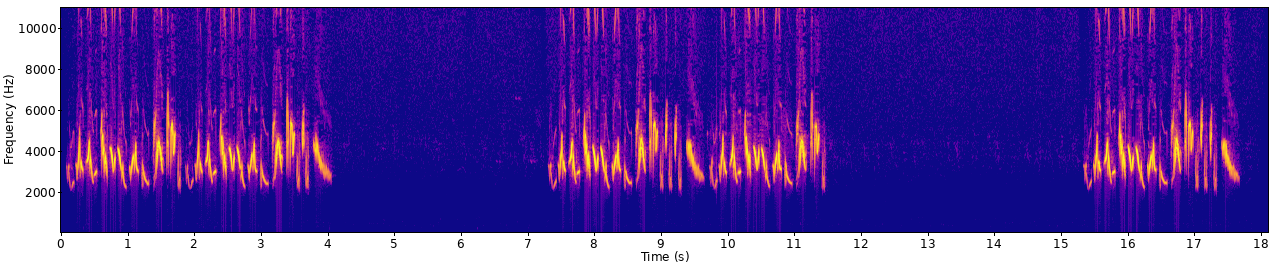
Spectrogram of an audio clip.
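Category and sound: bird, purple finch song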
